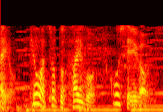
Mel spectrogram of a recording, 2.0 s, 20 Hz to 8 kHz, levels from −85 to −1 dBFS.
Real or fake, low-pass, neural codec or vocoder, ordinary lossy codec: real; 7.2 kHz; none; AAC, 16 kbps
